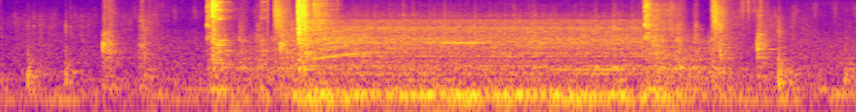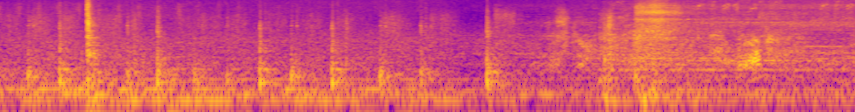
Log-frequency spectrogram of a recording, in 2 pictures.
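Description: Metal clanks and knocks sharply now and then.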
